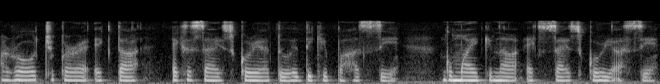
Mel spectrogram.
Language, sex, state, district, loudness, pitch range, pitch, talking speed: Nagamese, female, Nagaland, Kohima, -17 LUFS, 180-190 Hz, 185 Hz, 100 wpm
